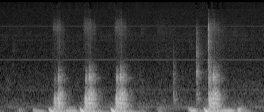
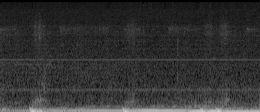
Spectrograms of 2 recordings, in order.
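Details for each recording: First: Home-stereo subwoofer playing music: each bass hit brings a buzzy, rumbling rattle over the note instead of a clean thump; the paper cone is split around its edge. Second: Subwoofer after repair, its split paper cone reglued around the edge, having knocked whenever bass hit: deep bass thumps now come through clean with no buzzing or rattling; normal playback.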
